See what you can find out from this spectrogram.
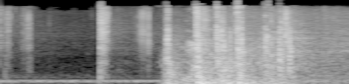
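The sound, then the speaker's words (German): In a radio drama a door is blocked shut: a sharp knock lands over a low steady hum, then a heavier rumbling thud follows with scraping clatter. “Mist, die haben die Tür blockiert.”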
